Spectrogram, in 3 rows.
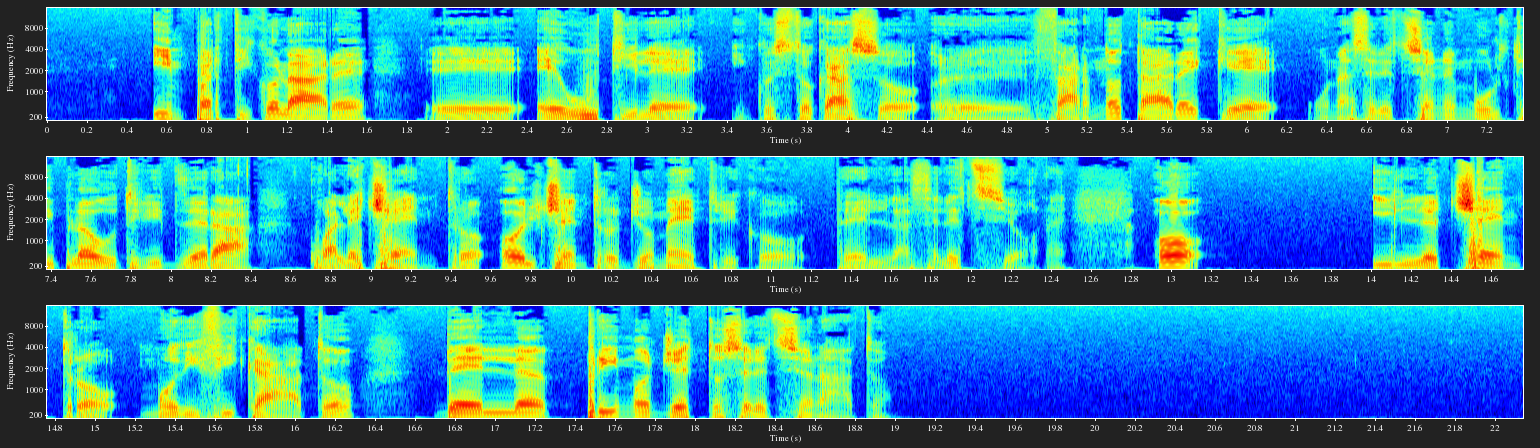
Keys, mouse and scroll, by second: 3.4 click, 18.9-22.1 drag.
